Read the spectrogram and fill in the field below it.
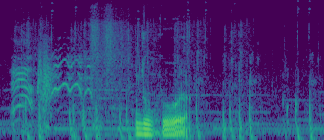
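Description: Epona the horse in the Zelda Twilight Princess HD video game gives loud whinnies, with quick hoof clip-clops beneath them. Someone talks briefly over the sounds.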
